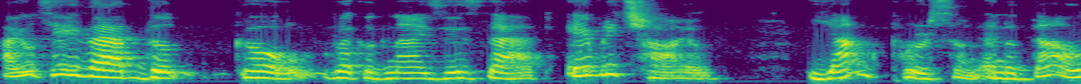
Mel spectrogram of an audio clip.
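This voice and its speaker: A woman speaks with a fairly high pitch and very wide pitch swings. Vocal fry runs through her voice. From Albania. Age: 70s. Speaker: educator and teacher trainer. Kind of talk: panel discussion talk. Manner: halting, many fillers.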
